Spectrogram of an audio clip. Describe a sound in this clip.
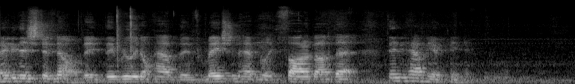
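A man speaks clearly and calmly, close by.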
